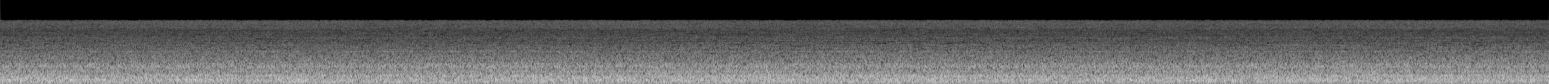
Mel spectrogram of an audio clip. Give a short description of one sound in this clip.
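Jet engines roar steadily with a low hum.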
